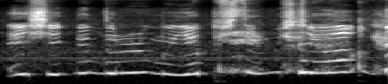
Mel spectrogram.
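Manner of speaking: high, loud through laughter; squealing with laughter; laughing hard. Real, not acted.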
